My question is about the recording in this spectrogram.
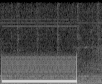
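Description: Ringing tone of an outgoing telephone call: a single steady, mid-pitched tone holds loudly for about a second and a half, then cuts off to a faint line hiss.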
